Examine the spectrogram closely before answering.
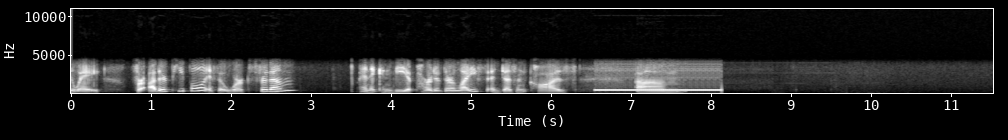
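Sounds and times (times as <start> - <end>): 
speech: 0.0 - 2.9, 3.6 - 7.8
phone ringing: 6.5 - 8.2.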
